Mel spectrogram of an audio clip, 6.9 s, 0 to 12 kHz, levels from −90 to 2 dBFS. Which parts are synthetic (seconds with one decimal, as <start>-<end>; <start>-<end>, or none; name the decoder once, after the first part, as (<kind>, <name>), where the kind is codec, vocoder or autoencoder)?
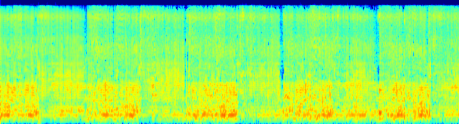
0.0-6.9 (vocoder, BigVGAN v2)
